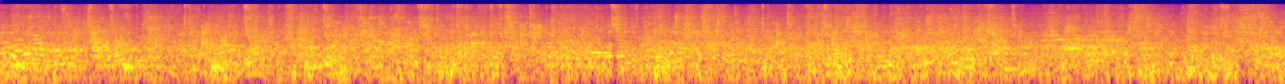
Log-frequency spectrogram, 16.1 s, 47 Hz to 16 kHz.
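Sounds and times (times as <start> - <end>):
table football clatter: 0.0 - 16.0.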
